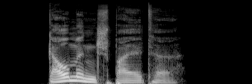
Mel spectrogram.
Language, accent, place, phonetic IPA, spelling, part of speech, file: German, Germany, Berlin, [ˈɡaʊ̯mənˌʃpaltə], Gaumenspalte, noun, De-Gaumenspalte.ogg
- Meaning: palatoschisis, cleft palate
